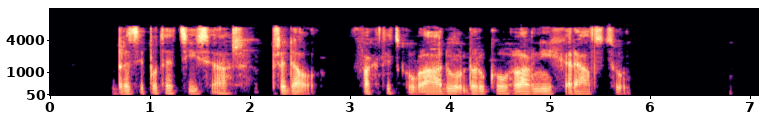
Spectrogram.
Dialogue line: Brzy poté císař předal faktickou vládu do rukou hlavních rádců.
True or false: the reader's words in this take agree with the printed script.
true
